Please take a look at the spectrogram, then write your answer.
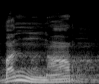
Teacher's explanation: نون مشدد اس میں غنہ ہوگا اور وقف کی صورت میں مد عارض وقفی ہوگا۔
